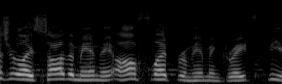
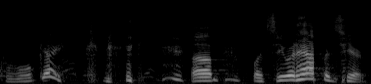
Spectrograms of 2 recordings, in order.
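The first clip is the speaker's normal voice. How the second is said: mock reluctant okay; doubtful concession. Acts out Saul's hesitant giving in.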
